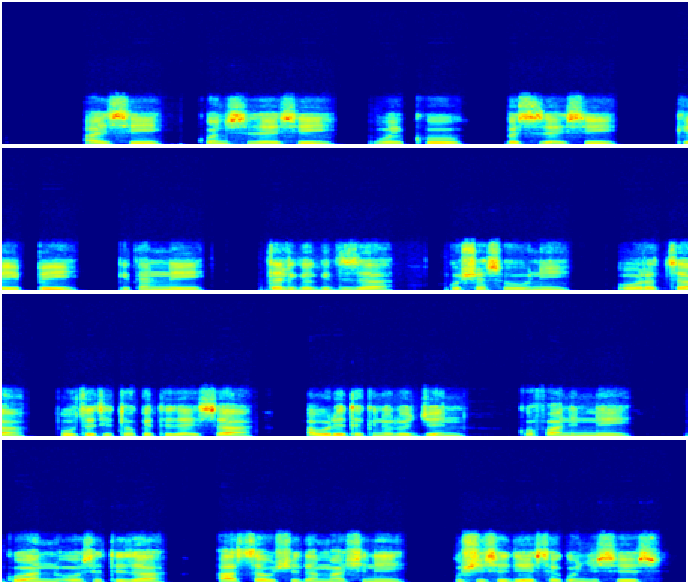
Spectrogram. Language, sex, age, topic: Gamo, male, 25-35, agriculture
